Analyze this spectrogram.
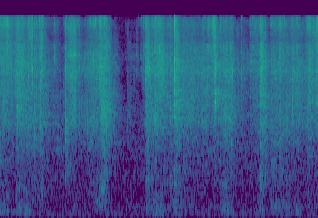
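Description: Faint scuffing and soft knocks of cardboard boxes being shifted by hand.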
